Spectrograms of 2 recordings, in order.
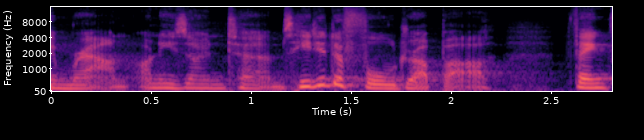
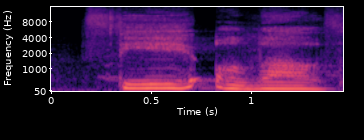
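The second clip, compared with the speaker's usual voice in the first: put-on, creepy cult leader voice; 4 dB louder than usual. Repeating her mantra during the trip: imitating her own creepy mantra. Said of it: "it actually was creepy".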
